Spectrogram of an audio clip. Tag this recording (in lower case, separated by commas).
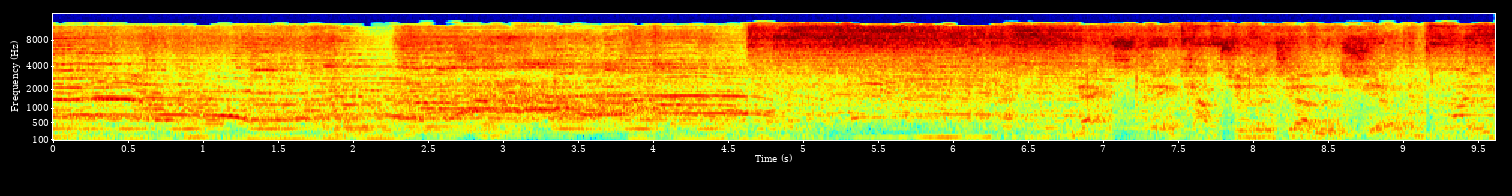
music, speech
